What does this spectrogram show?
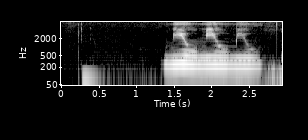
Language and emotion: Russian, neutral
